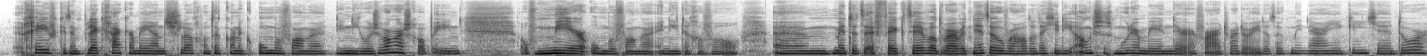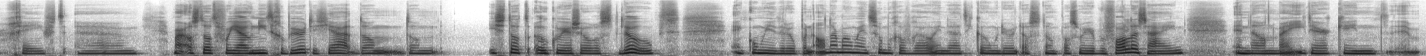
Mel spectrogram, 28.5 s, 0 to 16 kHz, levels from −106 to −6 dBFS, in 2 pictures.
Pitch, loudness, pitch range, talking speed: 175 Hz, -20 LUFS, 170-185 Hz, 200 wpm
